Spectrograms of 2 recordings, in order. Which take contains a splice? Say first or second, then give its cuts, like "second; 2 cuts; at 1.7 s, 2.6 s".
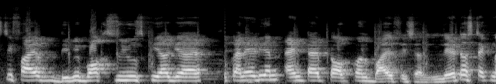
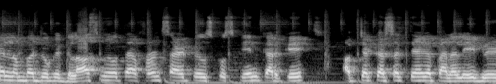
first; 1 cut; at 2.3 s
